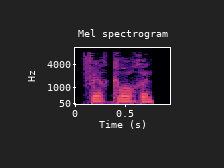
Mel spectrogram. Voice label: "verkrochen", German; adjectives

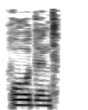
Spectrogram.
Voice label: "rodend", German; adjectives

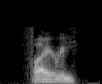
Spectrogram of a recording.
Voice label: "fiery", english; adjectives

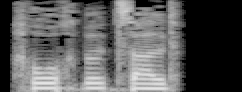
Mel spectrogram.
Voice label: "hochbezahlt", German; adjectives

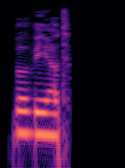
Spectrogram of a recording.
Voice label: "bewehrt", German; adjectives

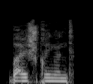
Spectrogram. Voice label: "beispringend", German; adjectives

